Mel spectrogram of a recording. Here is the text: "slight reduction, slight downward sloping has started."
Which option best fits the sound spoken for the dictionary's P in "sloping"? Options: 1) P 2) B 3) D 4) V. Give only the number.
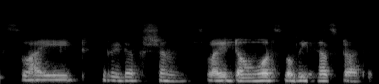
2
